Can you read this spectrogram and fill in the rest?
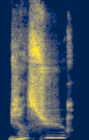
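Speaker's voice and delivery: put-on very high, soft girl's voice; reassuring. Narcissa promising to stay, reassuring. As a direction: soothe him high and gently.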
